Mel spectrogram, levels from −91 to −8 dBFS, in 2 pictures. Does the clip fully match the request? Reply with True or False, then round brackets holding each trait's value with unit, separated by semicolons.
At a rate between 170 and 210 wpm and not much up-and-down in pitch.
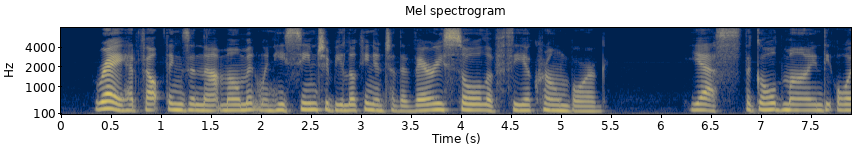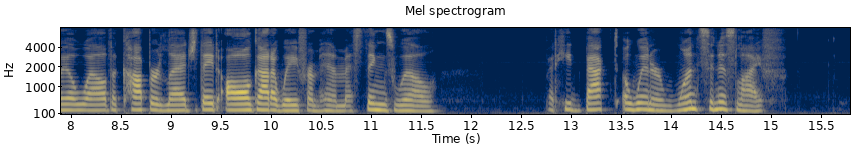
True (180 wpm; 2.3 semitones)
